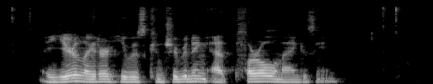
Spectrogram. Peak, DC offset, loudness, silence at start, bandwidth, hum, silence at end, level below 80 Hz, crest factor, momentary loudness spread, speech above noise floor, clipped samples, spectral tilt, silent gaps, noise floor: -2 dBFS; under 0.1%; -18 LUFS; 0.4 s; 16 kHz; none; 0.95 s; -60 dBFS; 18 dB; 16 LU; 28 dB; under 0.1%; -7 dB/octave; none; -46 dBFS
